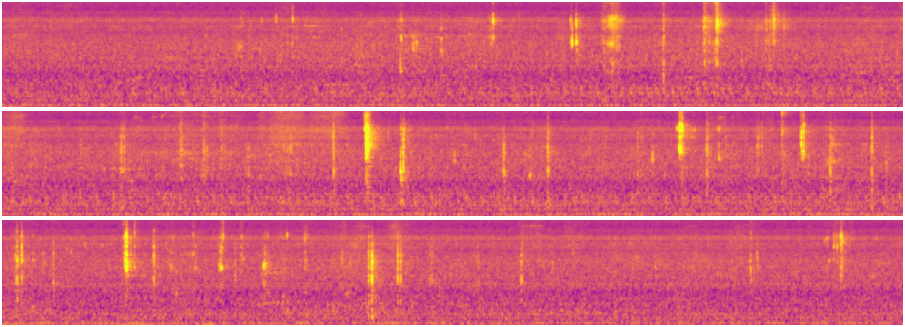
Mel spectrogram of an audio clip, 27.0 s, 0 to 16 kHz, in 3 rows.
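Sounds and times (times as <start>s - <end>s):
person chewing: 3.8s - 7.9s, 10.0s - 14.7s, 15.3s - 23.3s, 25.5s - 26.6s.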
